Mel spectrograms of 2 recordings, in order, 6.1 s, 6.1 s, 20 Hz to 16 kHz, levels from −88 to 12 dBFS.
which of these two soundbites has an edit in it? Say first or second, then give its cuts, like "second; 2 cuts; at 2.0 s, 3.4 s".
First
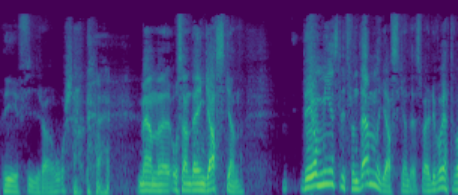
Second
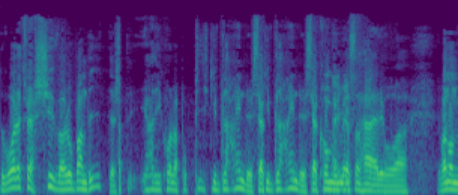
second; 3 cuts; at 1.6 s, 3.5 s, 5.1 s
